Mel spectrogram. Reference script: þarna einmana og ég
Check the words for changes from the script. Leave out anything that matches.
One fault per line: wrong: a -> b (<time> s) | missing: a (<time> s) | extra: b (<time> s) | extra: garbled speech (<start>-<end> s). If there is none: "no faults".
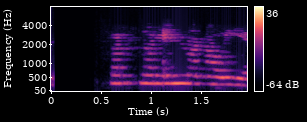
no faults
